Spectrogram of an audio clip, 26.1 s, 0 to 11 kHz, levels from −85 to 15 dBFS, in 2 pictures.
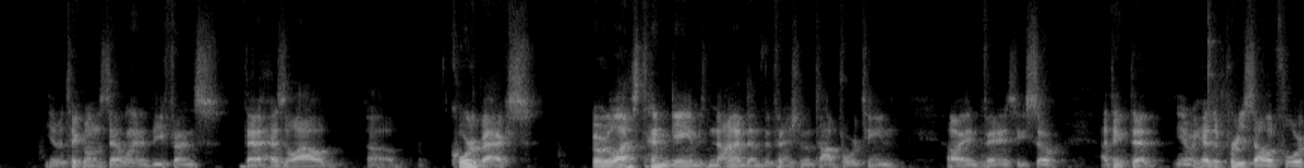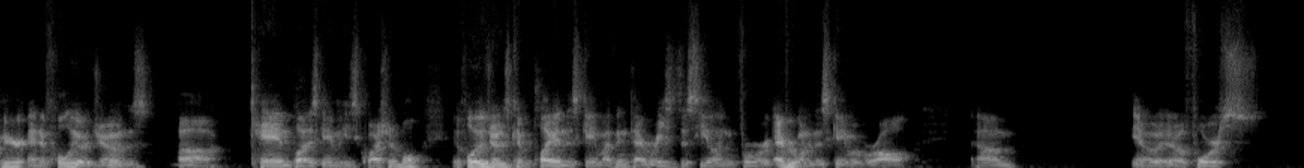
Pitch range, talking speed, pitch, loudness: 100-115 Hz, 180 wpm, 110 Hz, -27 LUFS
